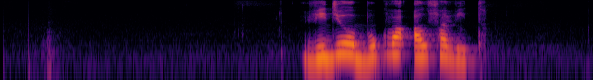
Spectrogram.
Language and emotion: Russian, neutral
